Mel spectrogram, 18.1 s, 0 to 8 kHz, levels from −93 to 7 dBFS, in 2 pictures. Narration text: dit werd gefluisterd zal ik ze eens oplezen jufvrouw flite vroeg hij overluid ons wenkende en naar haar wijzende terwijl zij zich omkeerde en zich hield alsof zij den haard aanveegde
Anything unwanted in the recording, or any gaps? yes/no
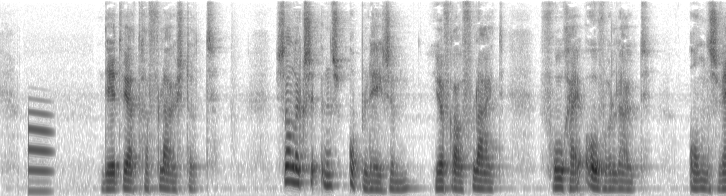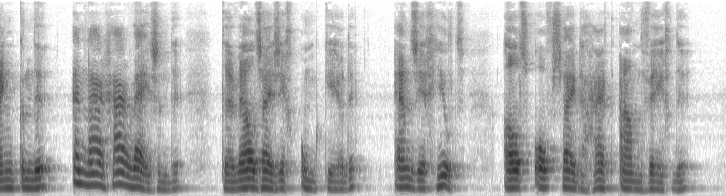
yes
